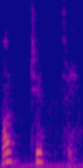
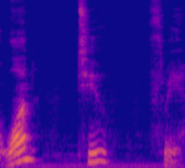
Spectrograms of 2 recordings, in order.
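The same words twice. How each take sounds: First: It is counted quickly. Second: It is counted slowly.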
